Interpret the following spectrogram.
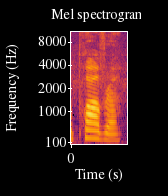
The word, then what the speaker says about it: poivre: Steak au poivre. Poivre. Wasn't sure if the V was silent.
